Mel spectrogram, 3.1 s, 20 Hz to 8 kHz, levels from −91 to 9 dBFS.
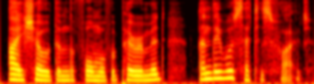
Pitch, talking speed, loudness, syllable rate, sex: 185 Hz, 230 wpm, -17 LUFS, 6.8 syllables/s, female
